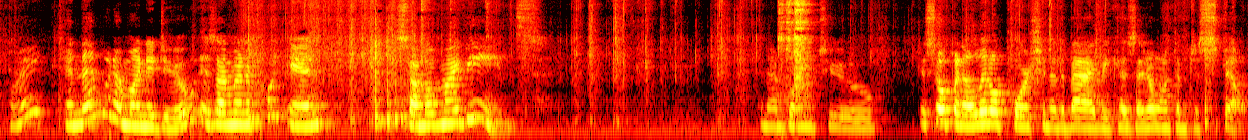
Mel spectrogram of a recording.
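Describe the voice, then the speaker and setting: A woman teacher giving an informal craft demonstration for young children, talking through each step as she works. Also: a little high. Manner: talks through each step while working. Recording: roomy echo, clear background noise and clatter.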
